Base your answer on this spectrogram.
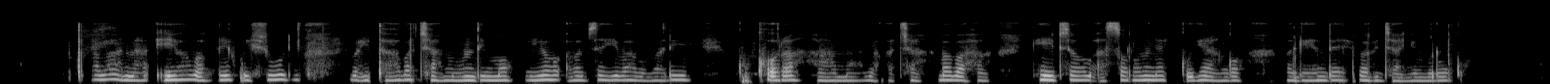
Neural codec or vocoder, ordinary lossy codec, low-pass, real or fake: none; Opus, 24 kbps; 7.2 kHz; real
